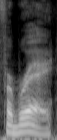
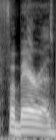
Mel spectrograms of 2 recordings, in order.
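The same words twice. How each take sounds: First: The name is pronounced differently from its spelling. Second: The name is pronounced the way it is spelled. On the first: The speaker calls it right. "but you pronounce it Fabares" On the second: The speaker calls it wrong. "it's written Fabares"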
